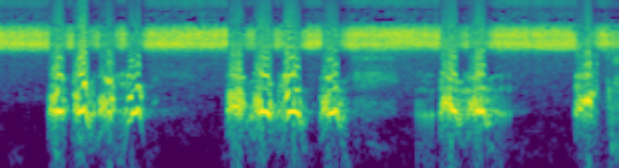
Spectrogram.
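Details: Dog barking in an angry, aggressive manner: quick bursts of three to five loud, sharp barks with pauses between bursts, over a steady high hiss.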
